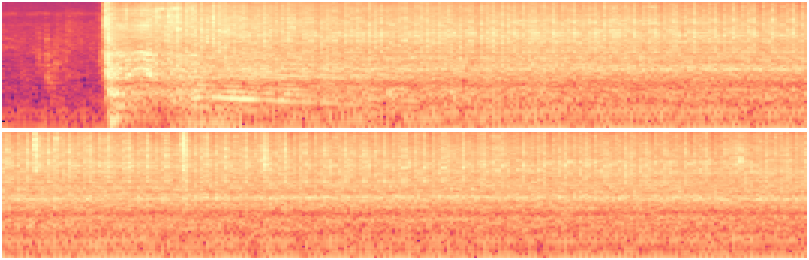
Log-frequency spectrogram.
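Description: Ford farm tractor's engine starting about a second in, its speed briefly high and falling away, then settling into a steady idle.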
